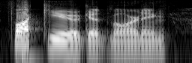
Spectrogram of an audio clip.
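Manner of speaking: thundering, loud, booming voice. Imagining a voice from the clouds over the crater, in a booming voice. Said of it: "you hear this booming voice from the clouds".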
